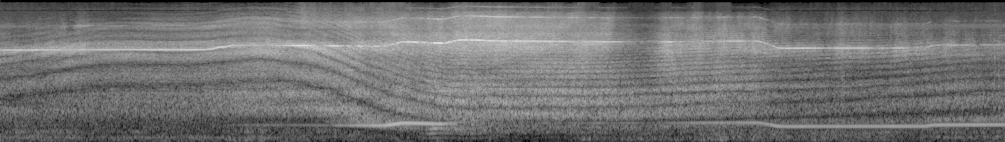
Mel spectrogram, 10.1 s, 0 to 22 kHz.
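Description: A Freewing 90mm F4 Phantom II electric ducted-fan RC jet makes a low pass with gear down, a loud steady high whine with a sweeping pitch shift as it flies by close.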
